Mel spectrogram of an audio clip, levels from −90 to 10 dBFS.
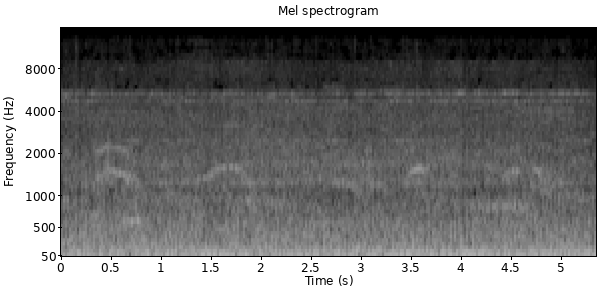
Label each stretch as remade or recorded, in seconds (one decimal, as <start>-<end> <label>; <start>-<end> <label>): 0.0-3.2 remade; 3.2-4.0 recorded; 4.0-4.6 remade; 4.6-5.4 recorded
